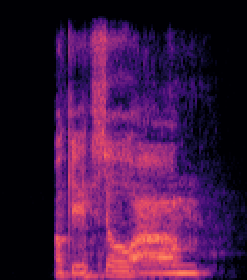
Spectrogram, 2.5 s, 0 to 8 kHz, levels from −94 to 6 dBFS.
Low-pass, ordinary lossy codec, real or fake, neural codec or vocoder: 7.2 kHz; none; fake; codec, 16 kHz, 8 kbps, FreqCodec, smaller model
